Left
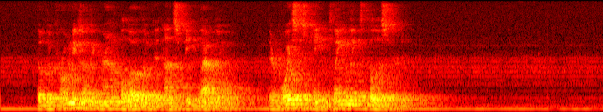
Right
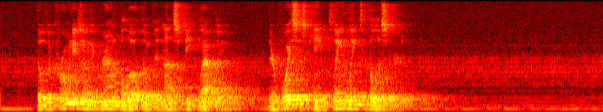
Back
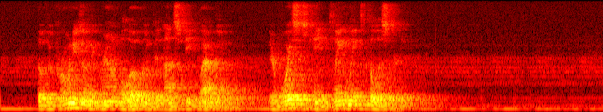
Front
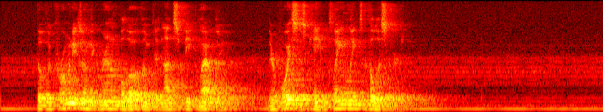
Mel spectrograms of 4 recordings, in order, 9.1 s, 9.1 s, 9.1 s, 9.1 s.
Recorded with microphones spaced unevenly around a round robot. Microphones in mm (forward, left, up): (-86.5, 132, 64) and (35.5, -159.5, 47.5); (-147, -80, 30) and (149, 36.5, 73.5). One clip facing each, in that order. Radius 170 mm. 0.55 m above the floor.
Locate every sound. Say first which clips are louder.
0.6 s a man speaking: right 2 dB, front 2 dB; straight ahead, 2 m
